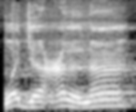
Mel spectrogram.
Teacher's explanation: na fathah diikuti alif 2 harokat kita panjangkan mad tabi'i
